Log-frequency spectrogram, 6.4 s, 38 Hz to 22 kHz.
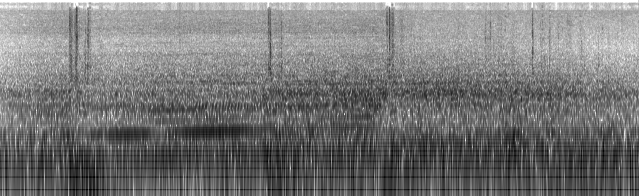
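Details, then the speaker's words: Audi Coupe GT five-cylinder, first drive after restoration, from 20 mph at 3/4 throttle: engine note climbs smoothly through the revs with no misfire or rattle; normal healthy acceleration. "Yes, it sounds great. Oh, that with an exhaust on it."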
